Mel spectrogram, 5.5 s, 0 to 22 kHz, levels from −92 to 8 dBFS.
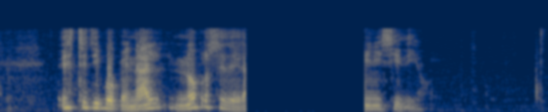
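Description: Speech, carried over a call path whose G.722 coding leaves nothing above 8 kHz. Microphone overload from 0.71 to 1.13 s gives the loudest syllables a harsh, crackling edge, likely from input gain driving peaks about 6 dB past the converter's ceiling, flattening a few percent of samples. Microphone volume stepped down at 1.1 s by about 3 dB and again at 2.1 s by about 5 dB, each a sudden level drop, likely automatic gain control reacting to a microphone that was too loud. An audio dropout to silence from 2.46 to 3.66 s removes about 1.2 s entirely, with no room tone, likely the input being lost while silence kept being written.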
